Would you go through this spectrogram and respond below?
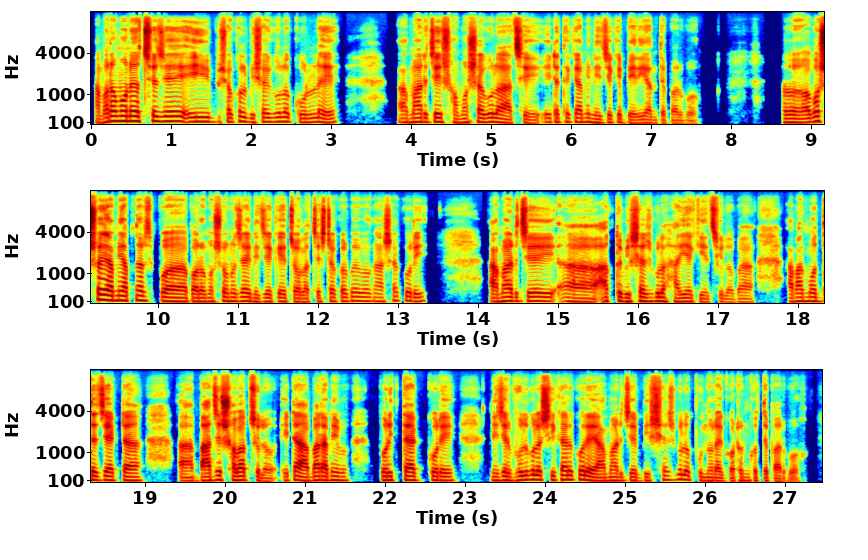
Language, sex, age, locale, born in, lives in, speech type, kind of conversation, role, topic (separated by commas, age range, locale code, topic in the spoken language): Bengali, male, 25-29, bn-BD, Bangladesh, Bangladesh, conversation, advice, user, আমি কীভাবে আমার পেশাগত ভুল স্বীকার করে দলের সঙ্গে আবার বিশ্বাস গড়তে পারি?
